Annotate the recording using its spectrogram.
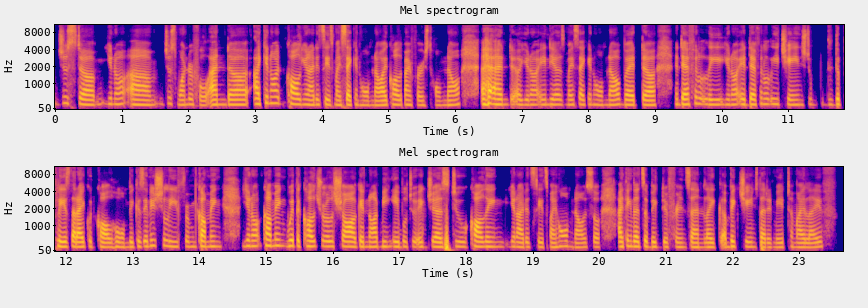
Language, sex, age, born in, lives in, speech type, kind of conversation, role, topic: English, female, 35-39, United States, United States, conversation, unstructured, none, What small chance did you take that paid off, and how did it change you?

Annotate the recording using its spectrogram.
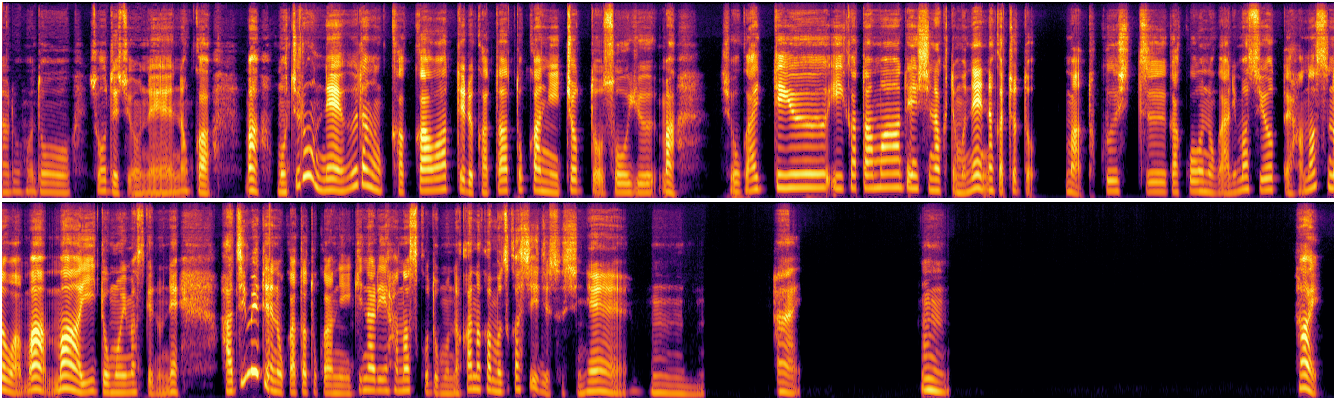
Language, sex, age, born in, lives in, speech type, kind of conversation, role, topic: Japanese, female, 55-59, Japan, Japan, conversation, advice, advisor, 障害を少しずつ乗り越えるには、どうすればいいですか？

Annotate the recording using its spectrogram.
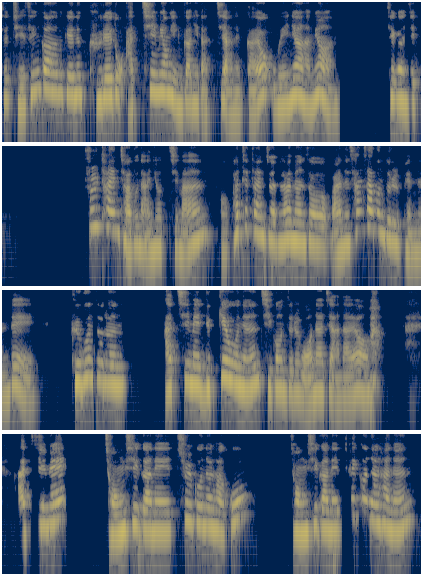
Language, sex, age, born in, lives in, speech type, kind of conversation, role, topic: Korean, female, 45-49, United States, United States, conversation, unstructured, none, 아침형 인간과 저녁형 인간 중 어느 쪽이 더 생산적이라고 생각하시나요?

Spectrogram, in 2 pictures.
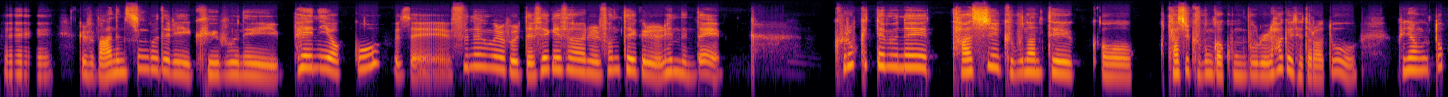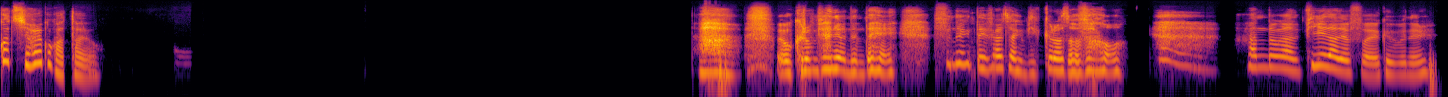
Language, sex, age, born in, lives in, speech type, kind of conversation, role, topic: Korean, female, 25-29, South Korea, France, conversation, unstructured, none, 학교에서 가장 기억에 남는 수업은 무엇인가요?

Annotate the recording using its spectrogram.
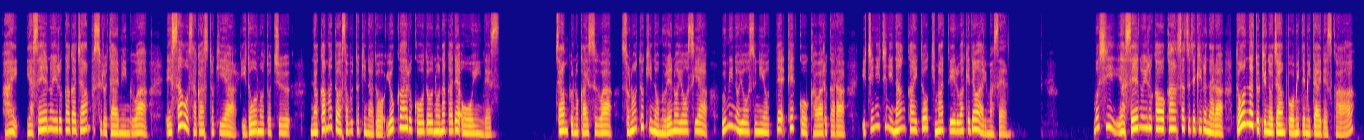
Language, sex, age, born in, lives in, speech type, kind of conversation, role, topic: Japanese, female, 55-59, Japan, United States, read, expert-assistant, expert, なぜイルカはジャンプするのか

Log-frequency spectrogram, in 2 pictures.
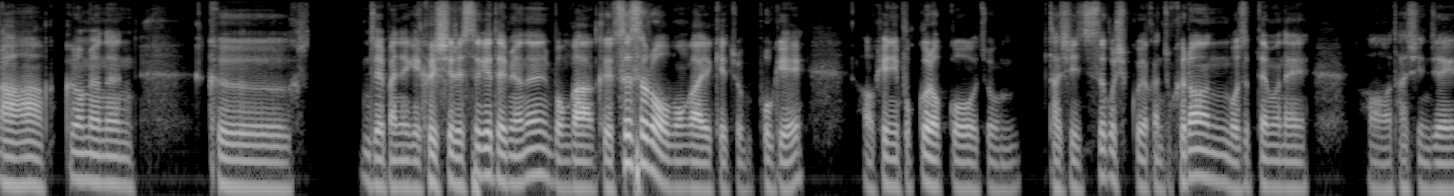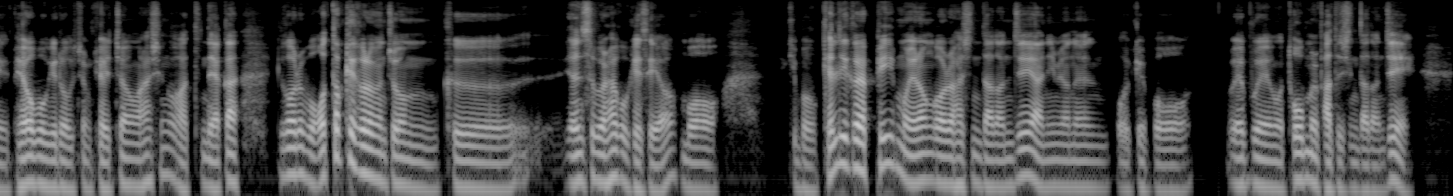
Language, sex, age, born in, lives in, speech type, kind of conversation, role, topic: Korean, male, 35-39, United States, United States, conversation, advice, advisor, 작은 습관으로 실력을 꾸준히 향상시키려면 어떻게 해야 하나요?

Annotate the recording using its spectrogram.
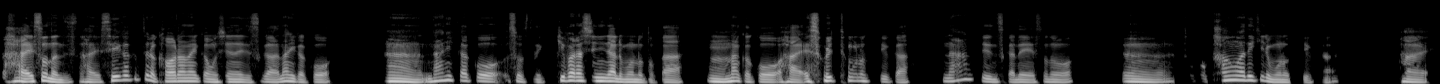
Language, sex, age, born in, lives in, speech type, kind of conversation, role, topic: Japanese, male, 40-44, Japan, Japan, conversation, advice, user, 完璧主義と進捗をどのように両立できますか？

